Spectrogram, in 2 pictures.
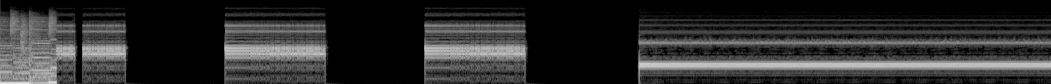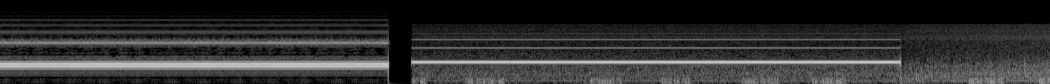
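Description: US Emergency Alert System tornado warning on television: three roughly one-second bursts of screeching digital header data, then the steady two-tone attention signal held for about eight seconds, then a single steady tone for about five seconds.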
